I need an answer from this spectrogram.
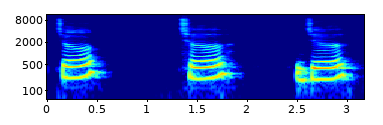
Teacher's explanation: पहले स्पर्श करती है हमारी जो टंग होती है, उसके बाद इसमें संघर्ष होता है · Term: स्पर्श संघर्षी व्यंजन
